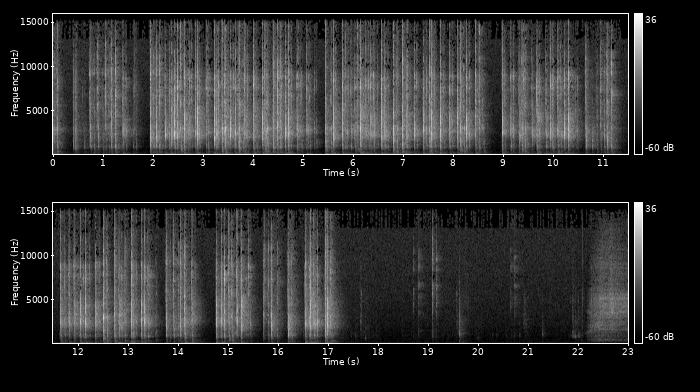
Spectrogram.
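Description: Typing on a computer keyboard comes in dense bursts of rapid key clicks broken by short pauses, then stops, leaving near quiet for the last few seconds.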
